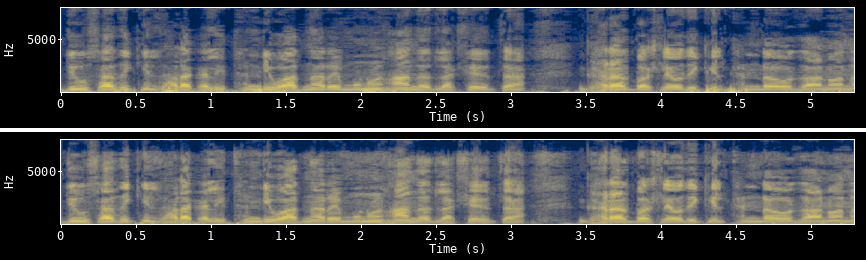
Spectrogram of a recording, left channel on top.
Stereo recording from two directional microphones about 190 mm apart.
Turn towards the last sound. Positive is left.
turn(degrees=55)  # may be behind; listen again after turning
